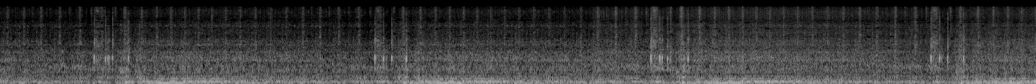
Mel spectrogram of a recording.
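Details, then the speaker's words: 2005 VW Golf Mk5 1.6 petrol (BGU) idling with engine light on: uneven surging and stumbling every few seconds with rattly bursts, worse with heater off and with PCV hose closed; owner suspects too much air; rough idle. "whether covered or not it will run rough like this and keep doing this heater is on uh inside which sort of stabilizes it but with um it off it's it's much worse"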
